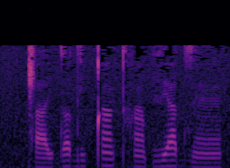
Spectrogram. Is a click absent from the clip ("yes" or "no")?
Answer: no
